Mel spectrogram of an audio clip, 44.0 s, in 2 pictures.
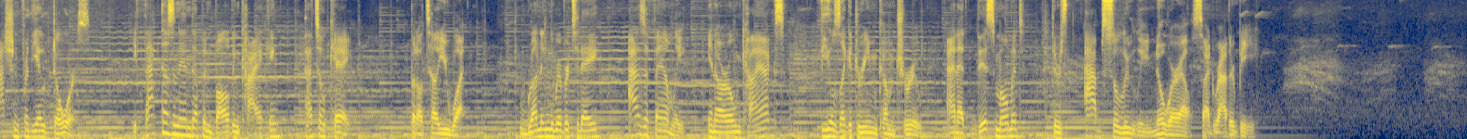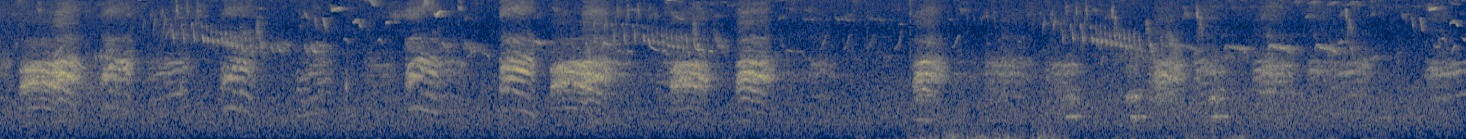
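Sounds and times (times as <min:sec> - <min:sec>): small birds high chirps: 0:24.0 - 0:44.0.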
